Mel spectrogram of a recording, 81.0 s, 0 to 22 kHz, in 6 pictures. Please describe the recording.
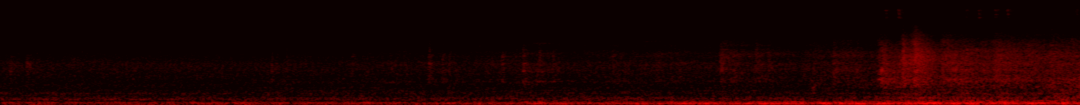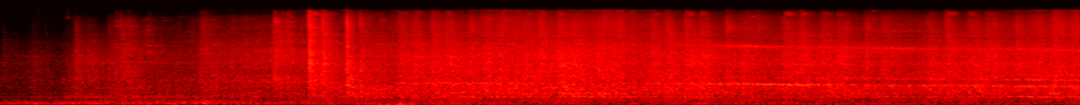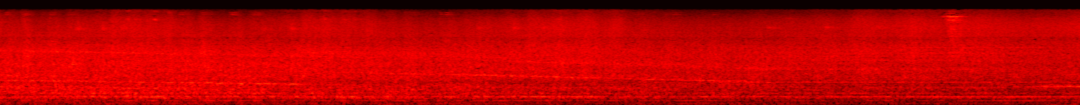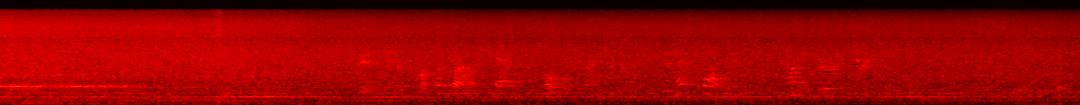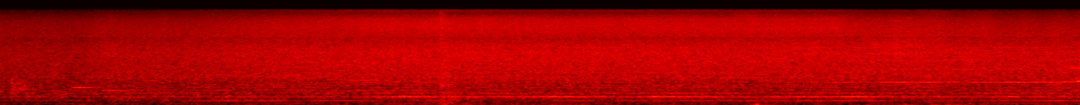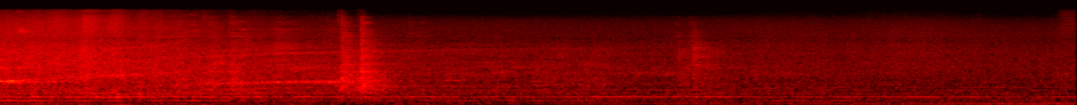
New York City NYC N Train arrives and leaves
I think this was recorded at the 28th Street Station in Manhattan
